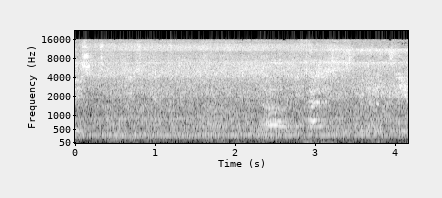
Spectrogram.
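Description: Steady machine hum with one constant low tone running under the talk, as from running equipment or ventilation in a large hall.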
